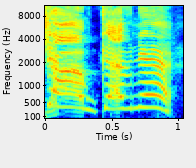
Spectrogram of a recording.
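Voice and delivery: high, loud, laughing mock Cockney; fake British accent. Laughing woman shows her bad Cockney to friends, mock British. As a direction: bark it out in a silly Cockney voice. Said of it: "exact same British accent".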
